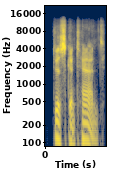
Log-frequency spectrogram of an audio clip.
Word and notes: discontent: American English

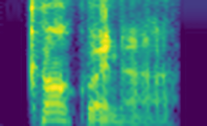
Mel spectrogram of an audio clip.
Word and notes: coquina: British English

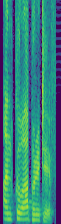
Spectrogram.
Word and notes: Uncooperative: Indian

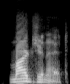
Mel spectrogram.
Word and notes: marginate: American English

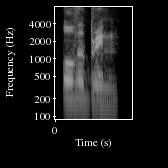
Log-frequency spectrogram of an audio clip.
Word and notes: overbrim: Indian

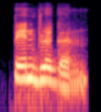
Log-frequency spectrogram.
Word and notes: pendragon: Indian

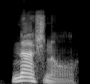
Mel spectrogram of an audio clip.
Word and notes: national: British English

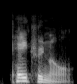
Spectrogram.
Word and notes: patronal: American English

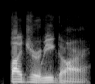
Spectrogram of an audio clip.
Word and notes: Budgerigar: American English

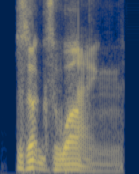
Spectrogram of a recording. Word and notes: zugzwang: British English

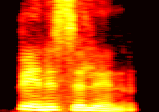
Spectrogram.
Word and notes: Penicillin: Indian

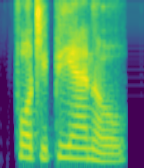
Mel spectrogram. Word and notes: fortepiano: Indian

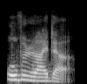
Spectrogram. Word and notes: overrider: Indian

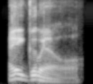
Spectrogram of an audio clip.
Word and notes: aiguille: British English

